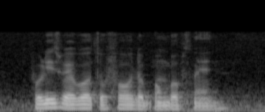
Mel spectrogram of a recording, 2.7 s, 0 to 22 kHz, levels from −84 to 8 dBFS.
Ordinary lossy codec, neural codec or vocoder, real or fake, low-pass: none; none; real; none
